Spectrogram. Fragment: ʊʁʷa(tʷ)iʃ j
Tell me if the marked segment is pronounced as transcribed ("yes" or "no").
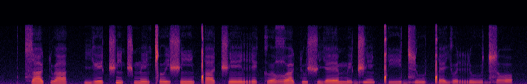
yes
